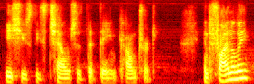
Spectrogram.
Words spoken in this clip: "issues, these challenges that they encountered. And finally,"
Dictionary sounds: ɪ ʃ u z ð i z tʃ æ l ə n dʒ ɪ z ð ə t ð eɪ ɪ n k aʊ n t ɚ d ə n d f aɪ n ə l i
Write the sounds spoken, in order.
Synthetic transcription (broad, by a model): ɪ ʃ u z ð i z tʃ æ l ə n dʒ ɪ z ð ə t ð eɪ ɪ n k aʊ n t ɚ d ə n f aɪ n l i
